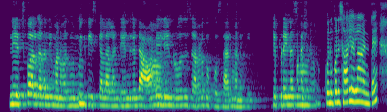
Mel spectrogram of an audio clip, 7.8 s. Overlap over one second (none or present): none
